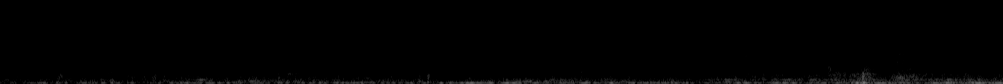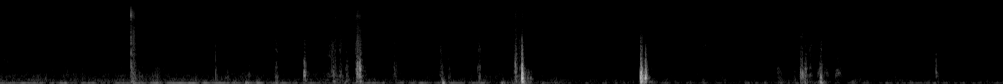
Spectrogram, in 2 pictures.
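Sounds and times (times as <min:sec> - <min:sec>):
faint low hum: 0:00.0 - 0:20.0
pen and paper handling: 0:11.3 - 0:15.4, 0:17.8 - 0:18.4
taps and knocks: 0:16.4 - 0:16.6.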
